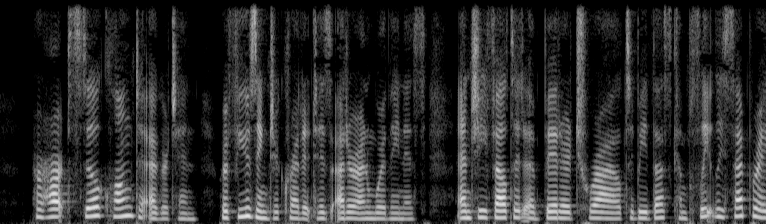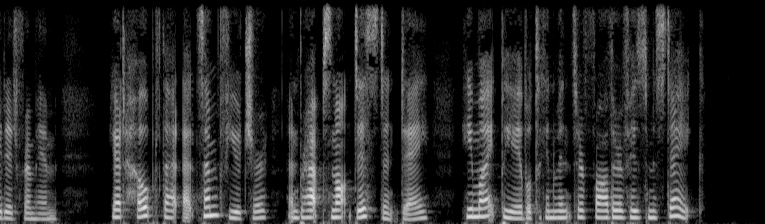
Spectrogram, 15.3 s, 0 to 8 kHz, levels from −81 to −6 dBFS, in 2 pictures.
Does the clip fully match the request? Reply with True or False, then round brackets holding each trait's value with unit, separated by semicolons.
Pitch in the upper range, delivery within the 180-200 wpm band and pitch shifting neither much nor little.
True (240 Hz; 190 wpm; 3.3 semitones)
